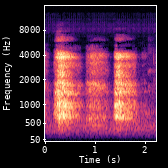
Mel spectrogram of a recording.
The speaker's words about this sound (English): Breathe. Deep breaths.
